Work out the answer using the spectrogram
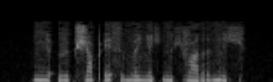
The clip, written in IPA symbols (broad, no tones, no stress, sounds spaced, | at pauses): ɲ œ ʔ v e p ʃ ɑ pʼ e s ɘ b œ ʎ ɑ ç ŋ u ç v ɑ r b ɘ ç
